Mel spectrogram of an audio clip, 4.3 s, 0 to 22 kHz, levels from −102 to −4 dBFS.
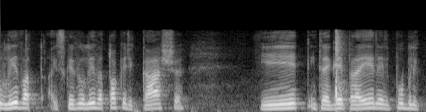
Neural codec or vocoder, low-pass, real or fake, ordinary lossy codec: none; 7.2 kHz; real; none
